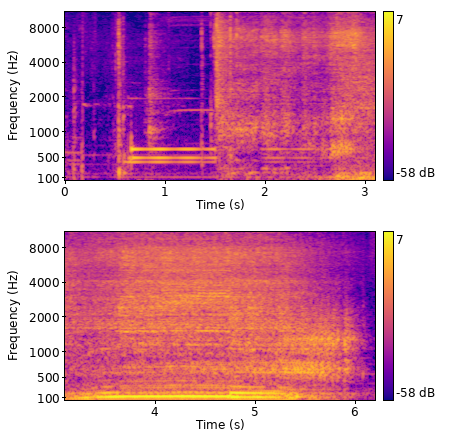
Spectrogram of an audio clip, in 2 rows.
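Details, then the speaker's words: BMW M5 V10 after a rod bearing service, moved off the hoist: the starter catches and the engine hums a few seconds, then sags and dies, as if out of fuel; stalling from fuel starvation, fuel pump fuse reinstalled in the wrong spot. "That's weird. Almost sounds like it's running out of gas, but there's definitely fuel in it."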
